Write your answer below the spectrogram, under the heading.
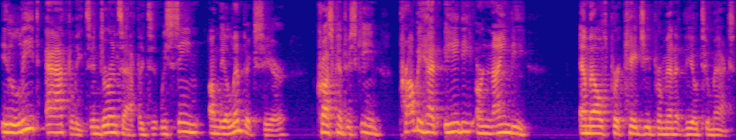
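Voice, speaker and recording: At a moderate pace, a man speaks in a somewhat breathy, fairly high-pitched voice with lively intonation. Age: 60s. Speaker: wellness company executive and physiologist. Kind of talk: interview podcast. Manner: animated.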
